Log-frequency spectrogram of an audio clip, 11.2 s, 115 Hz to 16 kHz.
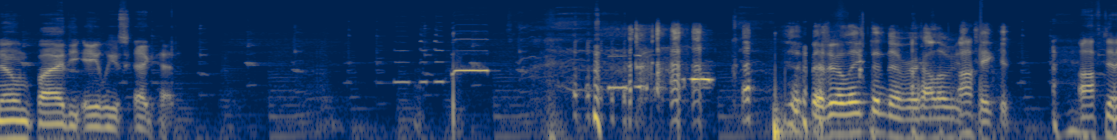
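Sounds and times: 
speech: 0:00.0 - 0:01.9, 0:07.4 - 0:11.1
whistle sound effect blowing: 0:04.0 - 0:05.0
laughter: 0:05.2 - 0:10.9.

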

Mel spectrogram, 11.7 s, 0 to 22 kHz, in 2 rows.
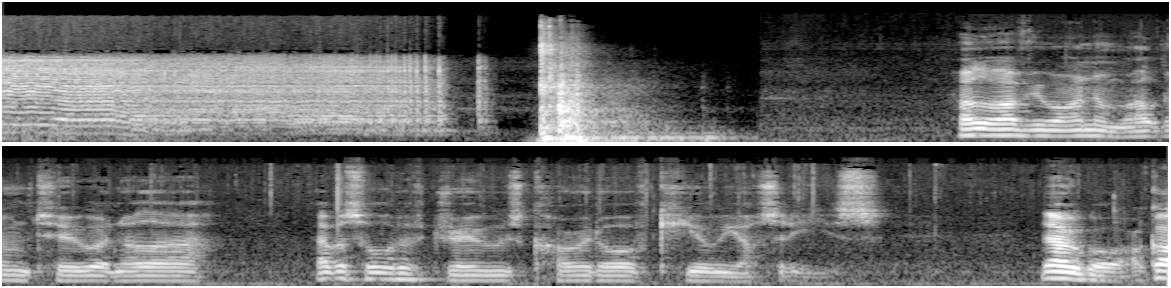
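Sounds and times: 
door creaking as it is opened with a key: 0:00.0 - 0:03.6
loud low thud: 0:02.7 - 0:03.6
speech: 0:04.8 - 0:10.3, 0:11.0 - 0:11.6.

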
